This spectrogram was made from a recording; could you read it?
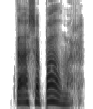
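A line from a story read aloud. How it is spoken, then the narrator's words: Pleased drawl, young man. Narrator (Russian): довольно протянул парень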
